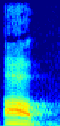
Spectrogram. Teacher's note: So, to pronounce this word, we start with 'aa' as in father, and then it's a B sound, very small one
